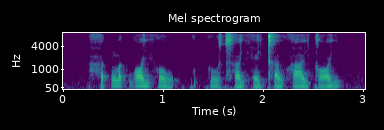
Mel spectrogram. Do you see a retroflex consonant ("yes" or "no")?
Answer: no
